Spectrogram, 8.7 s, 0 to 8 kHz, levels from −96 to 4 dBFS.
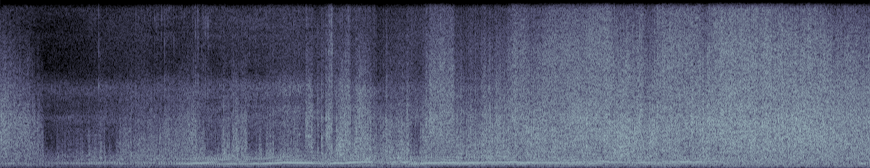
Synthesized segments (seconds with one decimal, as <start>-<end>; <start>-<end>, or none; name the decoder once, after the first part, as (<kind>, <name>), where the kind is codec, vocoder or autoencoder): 0.7-1.5 (codec, DAC); 2.7-6.1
